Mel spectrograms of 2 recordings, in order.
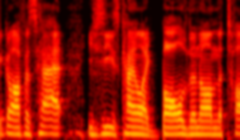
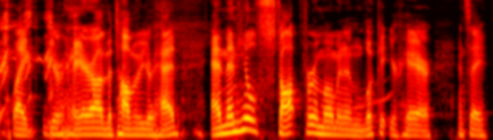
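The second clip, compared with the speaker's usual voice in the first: normal talking voice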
